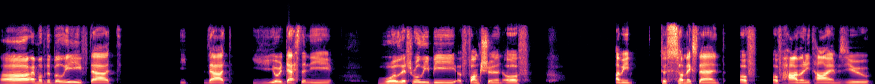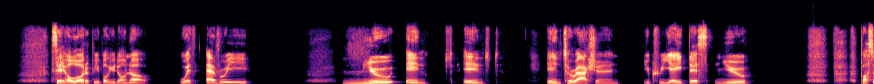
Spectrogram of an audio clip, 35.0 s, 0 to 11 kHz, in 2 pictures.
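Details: Adult man who has stuttered since age 2 or 3, speaking in an interview and using a McGuire programme breathing technique to control it; stuttering.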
